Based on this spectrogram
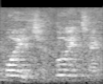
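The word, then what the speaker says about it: Vujicic: Boyacek.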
